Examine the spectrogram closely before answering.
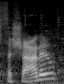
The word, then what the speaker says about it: Fashanu: know that already though fashanu or fash I've heard it two ways I don't know I trust bangle because bangal does a lot of pronunciation he knows how to pron pronounce team or pronounce names and he says fashanu so I'll I'll stick with fashanu so he goes to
